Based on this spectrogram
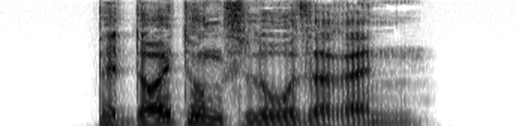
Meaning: inflection of bedeutungslos: 1. strong genitive masculine/neuter singular comparative degree 2. weak/mixed genitive/dative all-gender singular comparative degree
- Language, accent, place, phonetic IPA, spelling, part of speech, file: German, Germany, Berlin, [bəˈdɔɪ̯tʊŋsˌloːzəʁən], bedeutungsloseren, adjective, De-bedeutungsloseren.ogg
